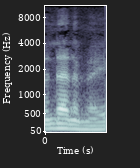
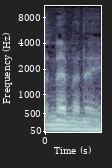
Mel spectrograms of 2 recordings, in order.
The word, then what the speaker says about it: anemone: you say an anemone so rather than an enemy it's anemone isn't it that's what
